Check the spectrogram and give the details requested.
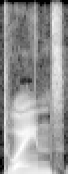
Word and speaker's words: Duane: on the 30th of May when she spotted a man matching Dwayne's photograph. So, his name is spelled D U A N E. Yeah, Dwayne. Yeah. Dwayne.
